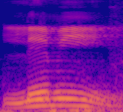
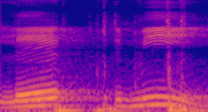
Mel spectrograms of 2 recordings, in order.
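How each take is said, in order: First: The two words are run together into one. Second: The two words are said separately and clearly. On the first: "হয়ে যায় কি লেমি" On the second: "যদি আমি একসাথে উচ্চারণ করতে চাই"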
